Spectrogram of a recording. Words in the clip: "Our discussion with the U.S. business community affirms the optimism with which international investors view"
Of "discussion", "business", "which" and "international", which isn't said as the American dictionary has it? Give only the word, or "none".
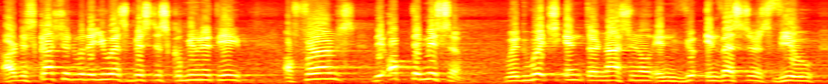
business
